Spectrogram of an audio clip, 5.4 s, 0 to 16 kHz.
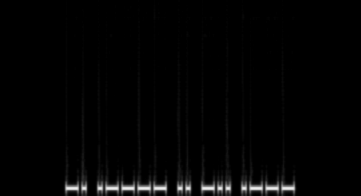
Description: Morse code, heard as a keyed tone, about 20 wpm, 700 Hz. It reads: N1IDJ
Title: USA Call Signs - 3x Character Spacing - 20wpm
